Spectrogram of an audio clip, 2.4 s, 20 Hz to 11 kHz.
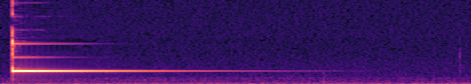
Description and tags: one-shot music box tone, recorded by ZOOM H2, separated and normalized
